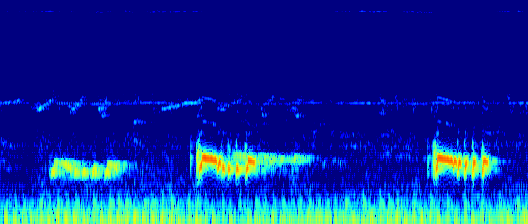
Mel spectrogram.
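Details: A kept zebra dove (perkutut), described as one of the oldest, is tested. It gives three warbling coo phrases, each opening with rapid stuttering notes and trailing off, about two seconds apart, over a low background drone.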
